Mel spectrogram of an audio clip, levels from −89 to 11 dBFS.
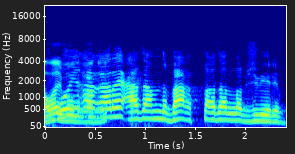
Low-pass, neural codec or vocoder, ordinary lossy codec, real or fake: none; none; none; real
